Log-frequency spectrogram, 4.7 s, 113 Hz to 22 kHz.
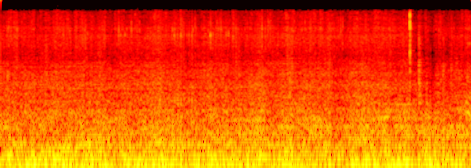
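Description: A WAW velomobile fitted with a Tongsheng TSDZ2B electric motor rolls along at cruising speed of about 30 km/h, giving a steady, loud low rumble of road and wind noise with no breaks.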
